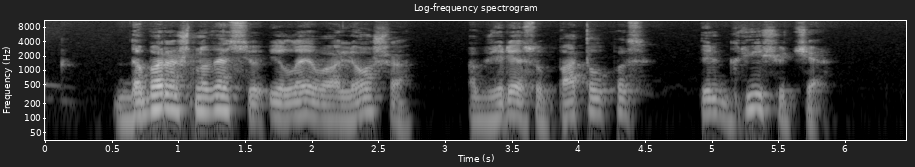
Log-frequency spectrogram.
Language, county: Lithuanian, Šiauliai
